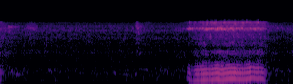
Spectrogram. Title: snoring dog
